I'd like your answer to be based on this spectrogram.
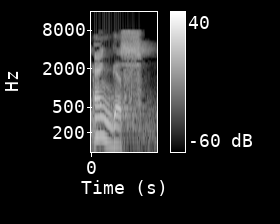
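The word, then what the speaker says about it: engus (ἐγγύς): And then we have again the ellipsis, which requires the verb to be, and then the adverb of time, engus, which looks like this. That's E-G-G-U-S, and it's pronounced E-N-G, engus.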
